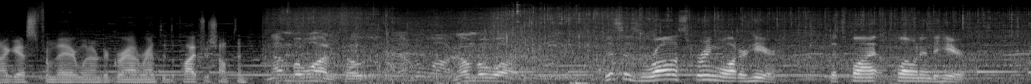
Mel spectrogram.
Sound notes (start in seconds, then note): 4.2 voiceover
